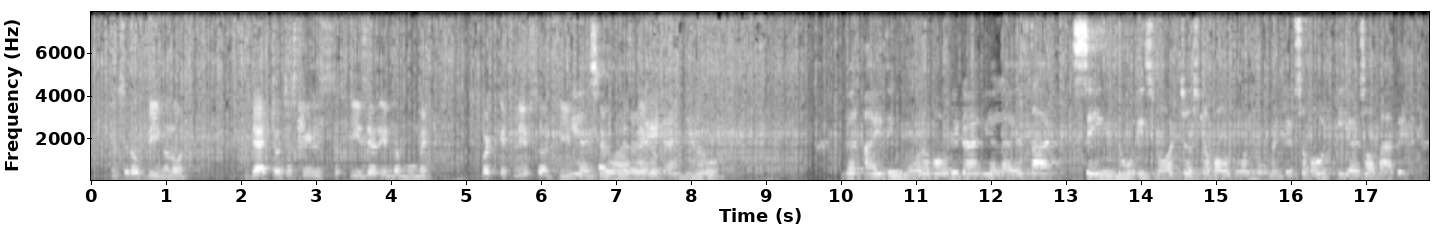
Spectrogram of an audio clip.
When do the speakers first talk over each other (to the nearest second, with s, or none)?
6 s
